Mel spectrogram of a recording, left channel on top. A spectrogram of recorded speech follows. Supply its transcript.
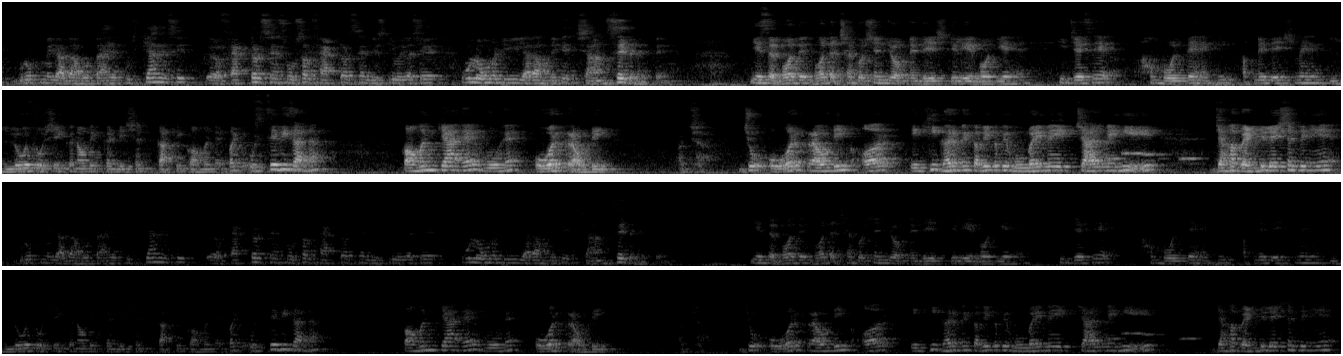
ग्रुप में ज़्यादा होता है? कुछ क्या ऐसे फैक्टर्स हैं, सोशल फैक्टर्स हैं जिसकी वजह से उन लोगों में टीबी ज़्यादा होने के चांसेस रहते हैं? ये सर बहुत अच्छा क्वेश्चन जो अपने देश के लिए बहुत ये है कि जैसे हम बोलते हैं कि अपने देश में लो सोशियो इकोनॉमिक कंडीशन काफी कॉमन है, बट उससे भी ज्यादा कॉमन क्या है, वो है ओवर क्राउडिंग। अच्छा। जो ओवर क्राउडिंग, और एक ही घर में कभी कभी मुंबई में एक चाल में ही जहां वेंटिलेशन भी नहीं है,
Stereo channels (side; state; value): right; quieter; 17.6 dB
